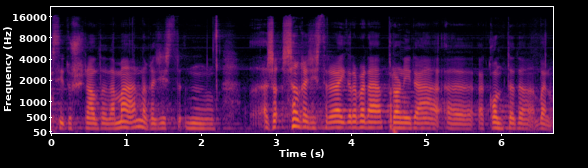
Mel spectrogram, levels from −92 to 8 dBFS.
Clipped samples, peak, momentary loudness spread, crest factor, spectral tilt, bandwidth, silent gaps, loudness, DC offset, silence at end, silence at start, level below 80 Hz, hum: under 0.1%; -8 dBFS; 11 LU; 20 dB; -4.5 dB/octave; 17 kHz; none; -28 LUFS; under 0.1%; 0 s; 0 s; -60 dBFS; none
